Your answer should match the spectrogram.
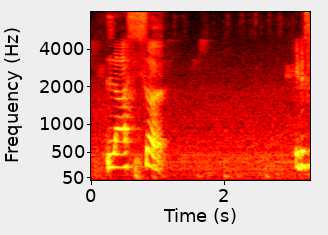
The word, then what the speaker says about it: sœur: Notice the pronunciation, it is sœur.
